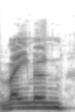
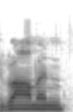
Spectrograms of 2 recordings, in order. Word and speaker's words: ramen: a few comments about the way I pronounced uh raymon I know some people would say Ramen that's just accents there we go so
